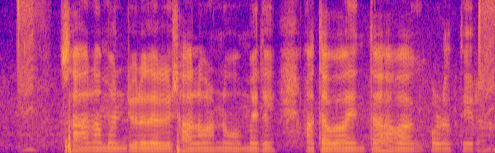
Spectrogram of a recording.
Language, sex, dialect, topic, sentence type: Kannada, male, Coastal/Dakshin, banking, question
